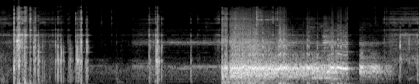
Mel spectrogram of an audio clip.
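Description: A downloaded gunshot sound effect is played back on a video being edited. It is one loud shot a little past the middle, which rings on for about a second before dying away. A few short clicks come before it.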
